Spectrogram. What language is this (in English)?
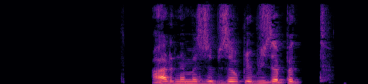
Kabardian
